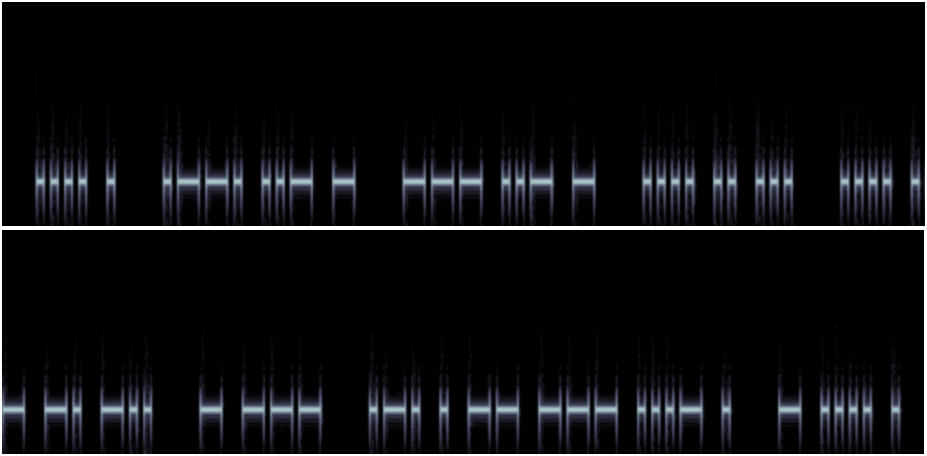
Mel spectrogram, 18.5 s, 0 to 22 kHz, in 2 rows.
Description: Morse code, heard as a keyed tone, about 17 wpm, 700 Hz. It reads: HE PUT OUT HIS HAND TO REMOVE THE
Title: Sentences from Top 1000 Words - Review Part 5 - 17wpm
